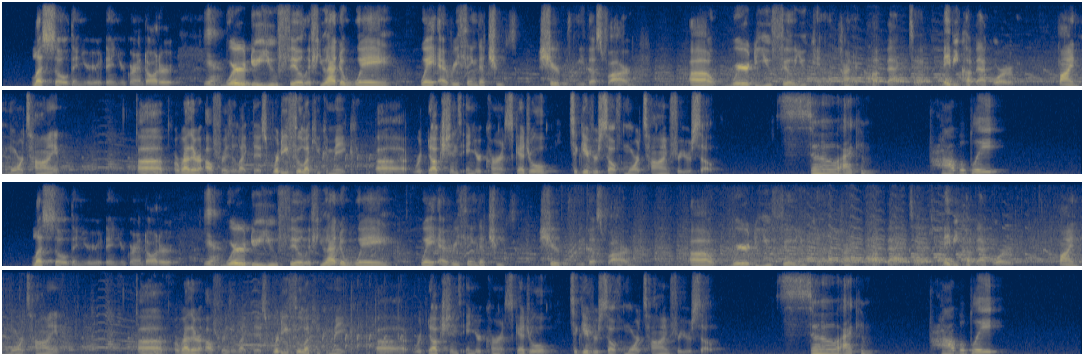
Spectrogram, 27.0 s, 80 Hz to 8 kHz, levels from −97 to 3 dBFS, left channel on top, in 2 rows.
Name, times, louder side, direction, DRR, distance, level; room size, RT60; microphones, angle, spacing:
voice 1, 0.4-2.1 2.7-4.9 5.2-6.4 6.7-7.9 8.6-12.6 13.2-14.2 15.2-20.3 20.6-22.4, left 4 dB, 35° left, 1.4 m, -37 dB
Fowl, 1.7-19.0, right 3 dB, 80° right, 2.9 m, -49 dB
voice 2, 23.2-24.4 25.1-25.9, equal, ahead, 1.4 m, -41 dB
25.5 x 11.5 x 3.8 m
head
